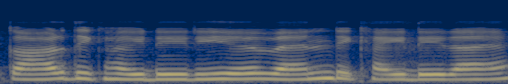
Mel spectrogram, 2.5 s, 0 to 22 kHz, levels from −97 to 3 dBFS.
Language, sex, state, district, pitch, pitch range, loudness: Hindi, female, Bihar, Darbhanga, 245 Hz, 240-260 Hz, -31 LUFS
